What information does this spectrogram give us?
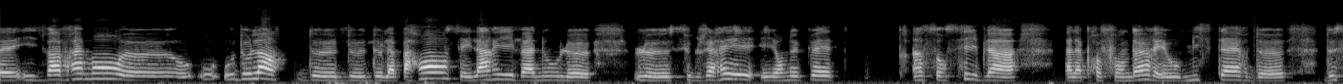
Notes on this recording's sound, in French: Enregistrement réalisé par téléphone, entre Paris et le Domaine de Chaumont-sur-Loire.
